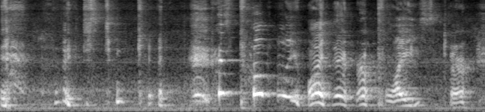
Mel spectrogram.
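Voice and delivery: high, breaking into laughter while talking; real laughter. Real, not acted. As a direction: struggle to speak through the giggles. Cracks up after own impression.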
